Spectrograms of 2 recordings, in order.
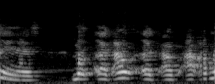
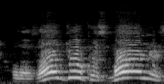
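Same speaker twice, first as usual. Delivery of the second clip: put-on newscaster pronunciation; 4 dB louder than usual. Teasing co-host Louis about how he says his own name, imitating Louis's newscaster pronunciation. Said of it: "you sound like the guy from 60 Minutes".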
